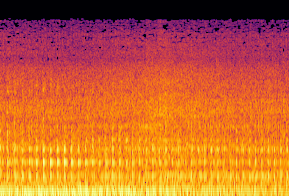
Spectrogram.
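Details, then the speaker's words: Isuzu Panther Touring diesel, rebuilt a year ago, after second overhaul with original liners restored, camshaft bearings replaced: warm idle now smooth and even, steady low clatter, no misses; exhaust smoke clean, no blow-by pressure at dipstick. Normal idle. "suara mesinnya sudah halus Mari kita gas asap knalpotnya sudah bersih banget nggak ada asapnya beda jauh sama yang kemarin hidupnya juga rata"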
